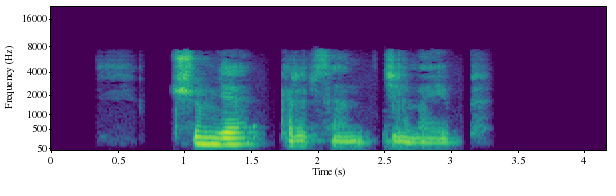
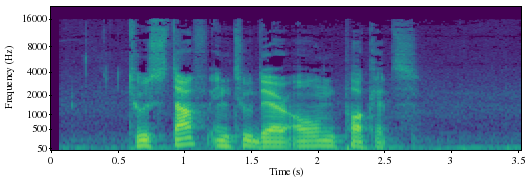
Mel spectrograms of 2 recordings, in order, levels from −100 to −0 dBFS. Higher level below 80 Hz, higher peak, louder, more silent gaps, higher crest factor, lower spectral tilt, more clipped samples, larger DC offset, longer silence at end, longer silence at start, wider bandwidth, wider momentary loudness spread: second, -60 dBFS vs -48 dBFS; about the same, -2 dBFS vs -2 dBFS; about the same, -22 LUFS vs -23 LUFS; first, 1.68-1.72 s vs none; about the same, 22 dB vs 22 dB; about the same, -4.5 dB/octave vs -5 dB/octave; neither; neither; first, 0.9 s vs 0.4 s; first, 0.9 s vs 0.6 s; second, 7.8 kHz vs 16.5 kHz; second, 14 LU vs 19 LU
